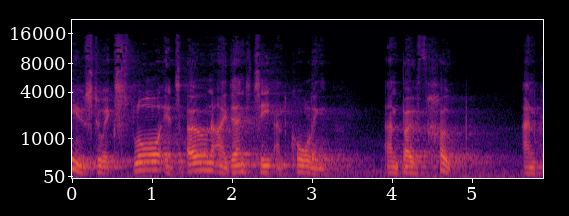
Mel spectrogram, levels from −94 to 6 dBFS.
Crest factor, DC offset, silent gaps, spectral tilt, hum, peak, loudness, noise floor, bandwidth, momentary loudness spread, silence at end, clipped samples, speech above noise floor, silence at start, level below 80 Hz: 20 dB; under 0.1%; none; -5.5 dB/octave; none; -18 dBFS; -37 LUFS; -57 dBFS; 16.5 kHz; 18 LU; 0 s; under 0.1%; 21 dB; 0 s; -64 dBFS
